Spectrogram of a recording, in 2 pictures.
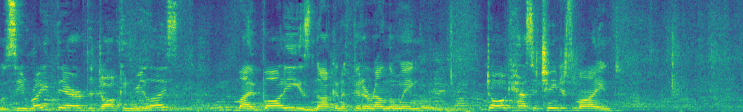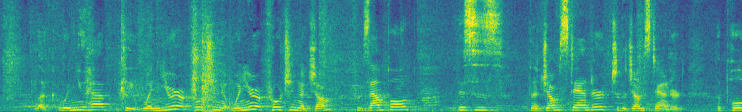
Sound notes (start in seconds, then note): none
